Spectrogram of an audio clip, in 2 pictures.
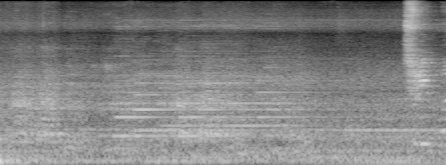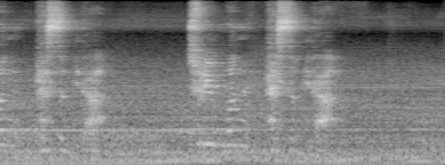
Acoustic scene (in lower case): subway train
